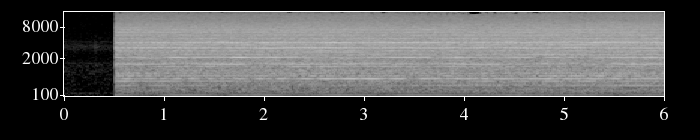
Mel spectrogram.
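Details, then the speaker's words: Seven ASIC bitcoin miners running in a home during hot summer days: a loud, steady high fan roar with a constant hum underneath; normal, even fan noise. "nakoľko eig Miner sú známe tým že generujú jednak teplo hluk ten hluk si môžeš tuná teraz vypočuť Ako veľké mašiny produkujú"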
